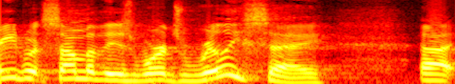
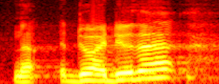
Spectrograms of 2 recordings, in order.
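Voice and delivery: normal talking voice

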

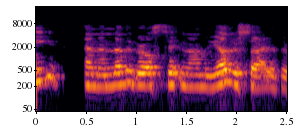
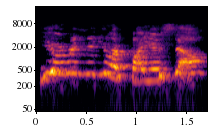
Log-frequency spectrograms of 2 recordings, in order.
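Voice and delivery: high-pitched incredulous question; mock alarmed disbelief; 12 semitones higher than usual. Mother learns daughter is in New York, imitated alarm.

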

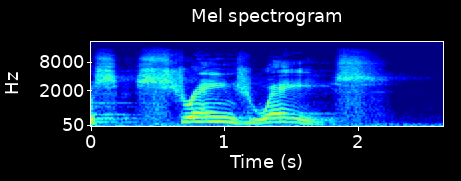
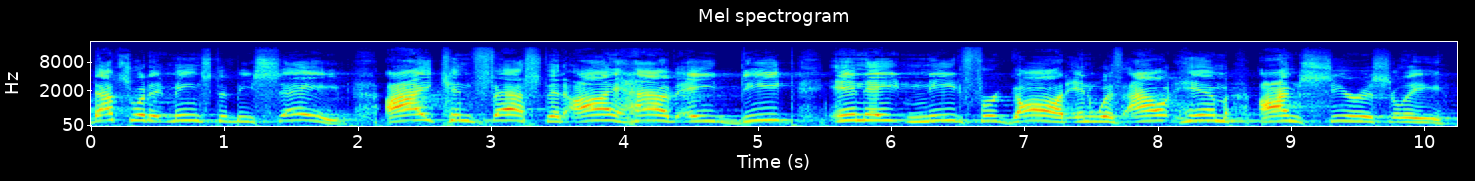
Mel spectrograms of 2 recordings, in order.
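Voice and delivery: loud, higher, slowed preacher's build; preaching at full force; 4 semitones higher, 7 dB louder than usual. Acted. Pastor urging the congregation to be hungry, full-force preaching. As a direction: drive each line home with fire.

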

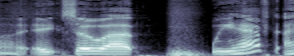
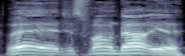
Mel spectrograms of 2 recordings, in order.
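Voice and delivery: lightly put-on British mob accent, pitched up; mock British gangster; 4 semitones higher than usual. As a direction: play a British mob heavy reporting back, half-joking. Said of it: "That's how they would say it".

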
